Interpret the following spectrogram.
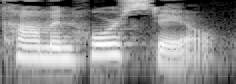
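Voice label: "common horsetail", English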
